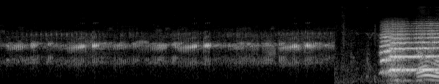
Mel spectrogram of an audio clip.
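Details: Frog calling in a rapid, continuous pulsing croak for about three seconds, ending abruptly; a short loud harmonic honking sound of a different kind follows at the end.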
